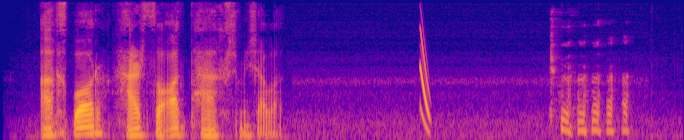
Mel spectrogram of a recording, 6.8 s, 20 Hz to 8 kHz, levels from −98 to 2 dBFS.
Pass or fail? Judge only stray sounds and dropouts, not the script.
fail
